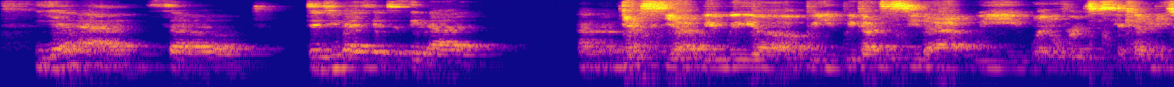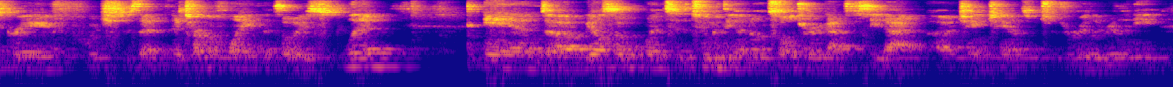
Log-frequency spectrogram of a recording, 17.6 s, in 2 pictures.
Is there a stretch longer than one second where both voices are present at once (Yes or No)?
No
